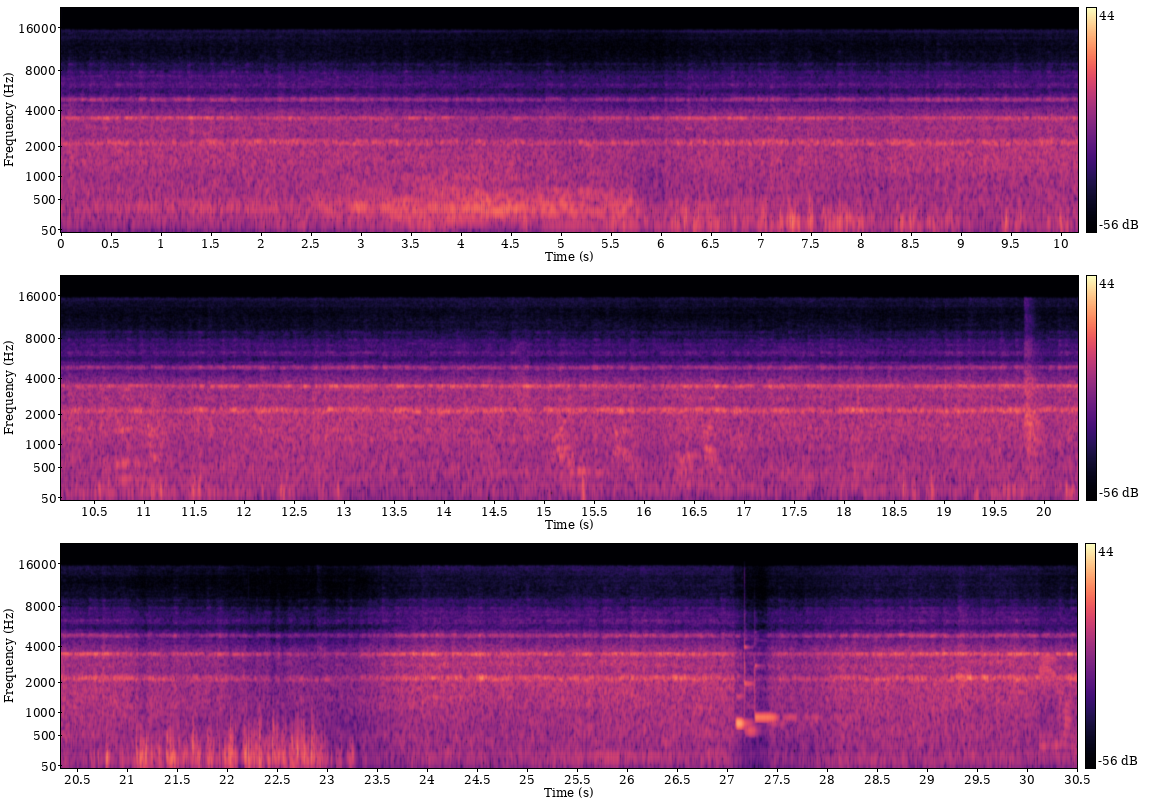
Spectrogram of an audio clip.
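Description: Surgical gauze rolling machine running steadily, its rollers and drive making a constant clattering noise with a steady high whine. A single sharp knock comes near the end.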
